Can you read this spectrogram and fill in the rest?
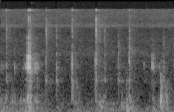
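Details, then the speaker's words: Harley-Davidson Twin Cam top end, engine stopped: light, irregular metallic clicks as a rocker arm with play on its bolt is rocked by hand, on the side without rocker lockers installed; the locker sleeve eliminates the rattle. "You still hear that rattle. So clearly rocker lockers are going to eliminate that."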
